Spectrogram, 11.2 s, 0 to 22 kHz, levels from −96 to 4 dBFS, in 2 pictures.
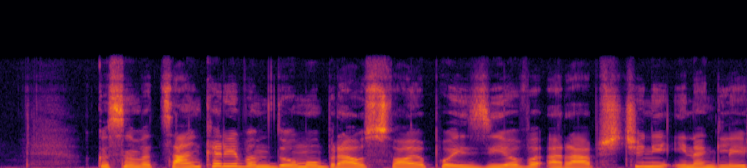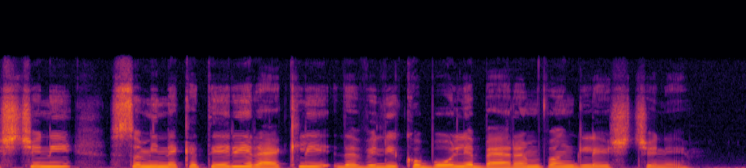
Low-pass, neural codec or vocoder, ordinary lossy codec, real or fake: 14.4 kHz; none; none; real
